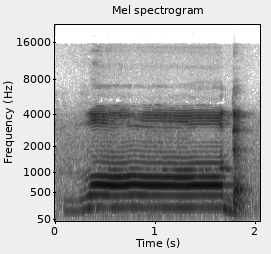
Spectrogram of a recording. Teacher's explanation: अब उसके बाद देखिए ज़ाद, ज़ाद को भी मोटा पढ़ना, जितना सौद को खींचे उतना ही इसको भी खींचना, और इसको क्या है, ज़बान की करवट उसके मुकाबिल दाढ़ों की जड़ से लगाकर ज़ाद को पढ़ा जाता, ज़बान की जो बाजू वाले हिस्से है उसकी करवट को जो है ना ऊपर के दाढ़ों में लगा के पढ़ना है, ज़ाद ऐसे करके, आखिर में दाल की आवाज़ जो है ना टकरा के वापस आना।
